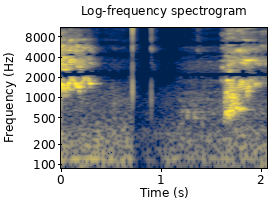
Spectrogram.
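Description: A caique giving a short, harsh squawk near the end, after two faint clicks about a second in.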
